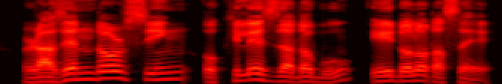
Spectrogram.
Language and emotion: Assamese, neutral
